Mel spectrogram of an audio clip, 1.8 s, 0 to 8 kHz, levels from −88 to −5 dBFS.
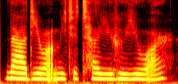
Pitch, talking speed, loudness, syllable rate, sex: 190 Hz, 370 wpm, -18 LUFS, 7.2 syllables/s, female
